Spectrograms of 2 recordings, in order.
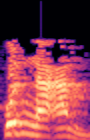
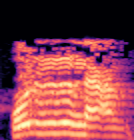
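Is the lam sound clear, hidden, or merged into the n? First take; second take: merged; hidden. First: The lam merges fully into the following n. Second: The lam is hidden and blurred before the n. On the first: "Jangan diidghamkan" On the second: "Atau diikhfakan"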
